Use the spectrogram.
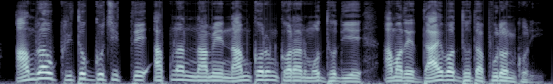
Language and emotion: Bengali, neutral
